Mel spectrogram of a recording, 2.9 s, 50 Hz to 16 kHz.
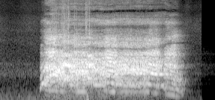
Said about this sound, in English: And so go ahead and find a place to safely scream along. And we're going to dive right in with a three count. Here we go in 3, 2, 1.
